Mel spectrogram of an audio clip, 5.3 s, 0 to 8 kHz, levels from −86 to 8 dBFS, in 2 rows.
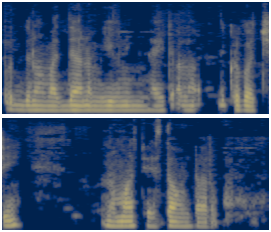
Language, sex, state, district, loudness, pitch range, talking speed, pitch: Telugu, male, Telangana, Karimnagar, -24 LUFS, 115-125 Hz, 110 wpm, 120 Hz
